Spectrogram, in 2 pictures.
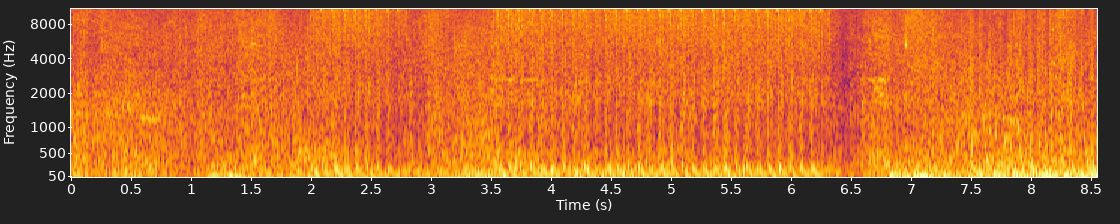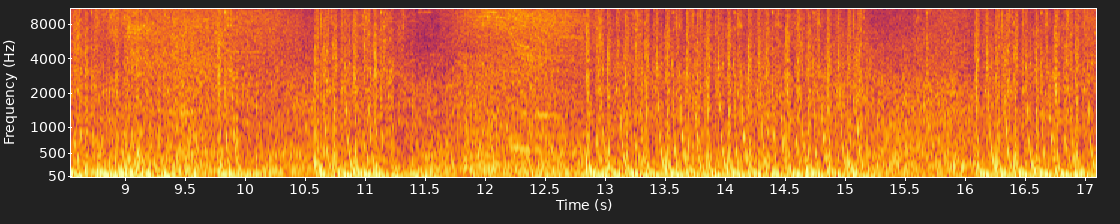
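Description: Light machine gun fire in Destiny 2 Lightfall, a dense continuous rattle of rapid shots with booming impacts, loud and sustained through the whole stretch, with only a brief dip.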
